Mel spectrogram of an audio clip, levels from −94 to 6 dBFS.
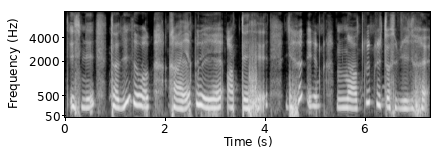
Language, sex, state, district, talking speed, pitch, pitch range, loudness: Hindi, female, Chandigarh, Chandigarh, 115 wpm, 215 Hz, 200-260 Hz, -11 LUFS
